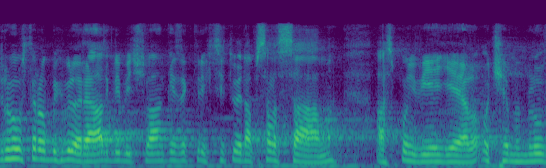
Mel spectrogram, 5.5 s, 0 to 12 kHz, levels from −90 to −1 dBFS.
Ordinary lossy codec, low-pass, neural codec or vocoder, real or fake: AAC, 48 kbps; 7.2 kHz; none; real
